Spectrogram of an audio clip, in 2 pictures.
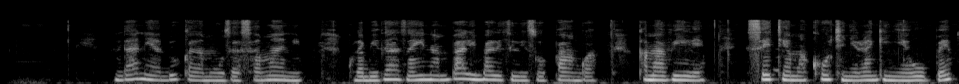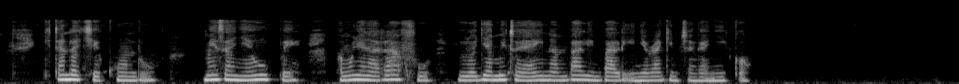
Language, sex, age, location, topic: Swahili, female, 18-24, Dar es Salaam, finance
